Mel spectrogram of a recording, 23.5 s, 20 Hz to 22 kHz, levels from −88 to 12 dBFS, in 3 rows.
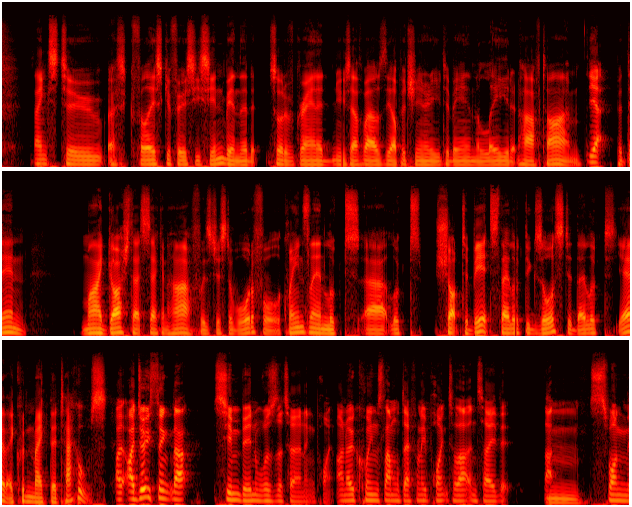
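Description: Right after "that sort of granted", at 4.24 to 4.26 s, the speech drops into a hard-edged hole about 23 ms long, and the same gap between chunks turns up again at 14.26 to 14.29 s. That 10-second spacing suggests each chunk starts late, leaving silence at the joins without losing any sound.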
